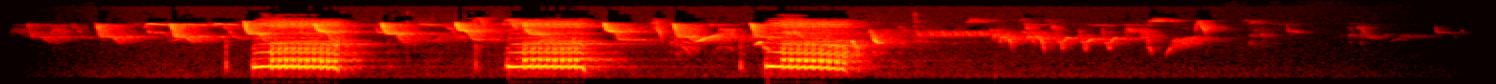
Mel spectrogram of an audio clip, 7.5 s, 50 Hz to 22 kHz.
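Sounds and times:
small birds twittering and chirping: 0:00.1 - 0:07.4
carrion crow Corvus corone cawing: 0:01.2 - 0:01.9, 0:02.5 - 0:03.2, 0:03.8 - 0:04.4.

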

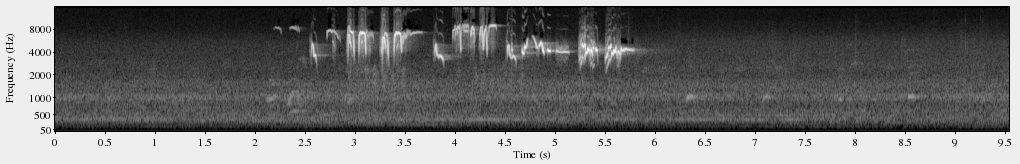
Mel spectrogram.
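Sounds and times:
European robin song: 0:02.2 - 0:05.9.

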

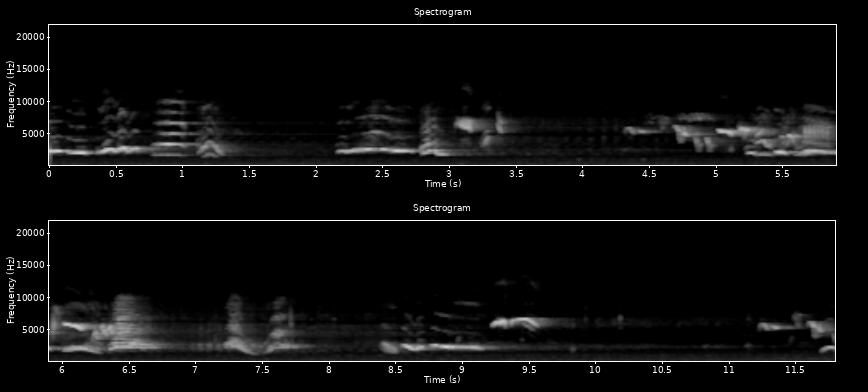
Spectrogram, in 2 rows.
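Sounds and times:
common blackbird Turdus merula singing: 0:00.0 - 0:01.4, 0:02.2 - 0:03.5, 0:04.3 - 0:09.8, 0:11.2 - 0:11.7.

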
